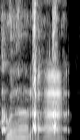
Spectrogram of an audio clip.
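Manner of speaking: acted octave shifts. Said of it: "just change octaves".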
